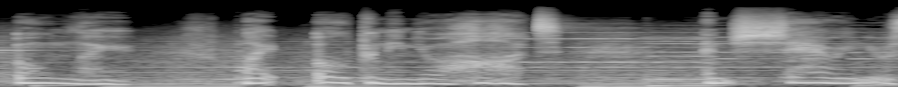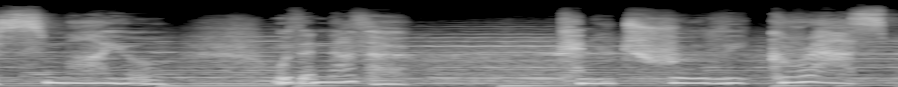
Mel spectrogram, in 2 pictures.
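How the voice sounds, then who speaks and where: An actress playing a fervent woman cult preacher in a game cutscene, impassioned and sermon-like, sinking to whispers, with music behind her. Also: a little high. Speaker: cult leader preaching to a crowd.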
